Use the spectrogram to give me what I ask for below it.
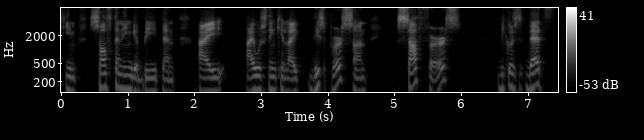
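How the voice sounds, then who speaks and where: A man co-hosting a podcast, talking in a thoughtful, hesitant way with many fillers and restarts as he tells a personal story. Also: mid-range voice. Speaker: podcast co-host. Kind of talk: reflective podcast chat.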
